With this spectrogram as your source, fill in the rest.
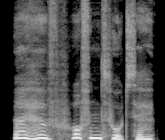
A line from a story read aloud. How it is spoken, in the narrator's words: he said sadly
